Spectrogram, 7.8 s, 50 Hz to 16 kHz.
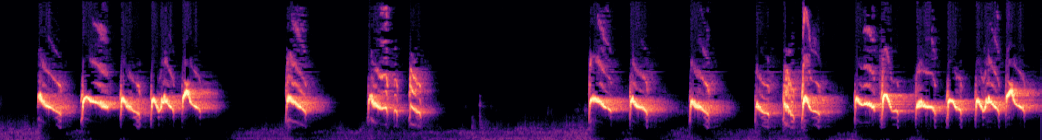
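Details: Captive Malaysian white-eye singing on a warm, sunny day in Singapore, March 2023. Rapid strings of sharp, high chirps, each dropping slightly in pitch, come in clustered phrases broken by brief silences.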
